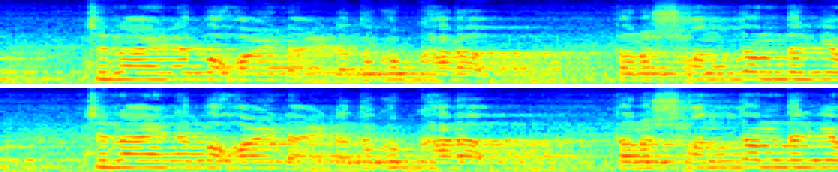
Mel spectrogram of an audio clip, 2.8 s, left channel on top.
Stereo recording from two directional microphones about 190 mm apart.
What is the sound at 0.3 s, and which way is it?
A man's voice, 15° right (ahead or behind).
